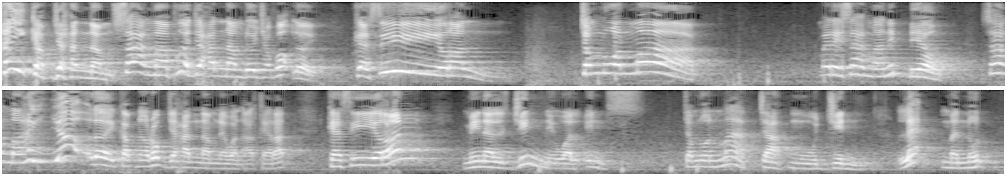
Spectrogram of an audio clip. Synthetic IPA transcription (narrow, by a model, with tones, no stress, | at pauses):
ha˥˩jka˨˩p̚jaː˧˩ɦa˧nːa˧msaː˥˩ŋmaː˧pʰɯ˥˩ɐjaː˧˩ɦa˧nːa˧mdoː˧jt͡ɕʰa˧pʰɔ˦˥ʔlɤː˧jka˧θiː˦˧ɾa˧n | t͡ɕa˧mnu˧ənmaː˥˩k̚ | ma˥˩jda˥˩jsaː˥˩ŋmaː˧ni˦˥t̪̚di˧əwsaː˥˩ŋmaː˧ɦa˥˩jːɤ˦˥ʔlɤː˧jka˨˩p̚naː˧ɾo˦˥k̚jaː˧ɦa˧nːa˧mna˧jwa˧nʔa̰ː˧keː˧ɾa˦˥t̪̚ | ka˧θiː˧ɾa˦n | mi˧na˨ld͡ʑi˦˥nː˨wa˧lʔi˦˥˩ns | t͡ɕa˧mnu˧ənmaː˥˩k̚t͡ɕaː˨˩k̚muː˨˩d͡ʑi˧n | lɛ˦˥ʔma˧nu˦˥t̪̚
